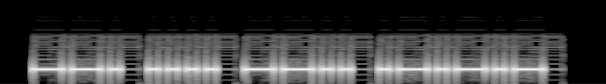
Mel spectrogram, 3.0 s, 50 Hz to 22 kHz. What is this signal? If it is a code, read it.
Morse code, heard as a keyed tone, about 25 wpm, 750 Hz. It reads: GHZ.
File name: Archive / 25 WPM / 25WPM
